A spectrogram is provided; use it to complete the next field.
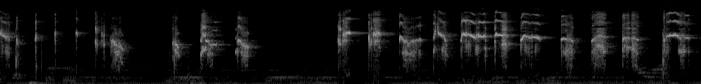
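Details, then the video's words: Lovebirds, kept as pet parrots, giving rapid harsh chattering chirps with high squeaky notes, bursts repeated several times a second with a short pause midway, then a dense run of sharp calls. "Lovebird Sounds"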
